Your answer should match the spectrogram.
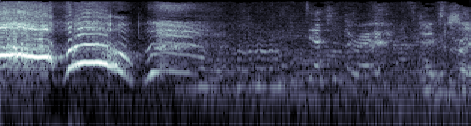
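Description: A performed full-blooded scream, loud and sustained with wavering pitch, breaking into two or three rising-and-falling shrieks within the first second before trailing off into quieter background chatter.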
